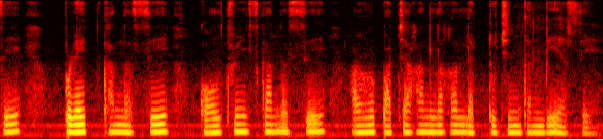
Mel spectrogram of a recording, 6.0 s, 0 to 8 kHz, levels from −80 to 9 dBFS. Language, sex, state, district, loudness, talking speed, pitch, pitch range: Nagamese, female, Nagaland, Dimapur, -21 LUFS, 140 wpm, 150 Hz, 130-160 Hz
